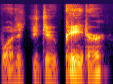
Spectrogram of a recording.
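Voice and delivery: low, quiet threatening question; a father quietly confronting his son; hushed menace. Retold or imitated. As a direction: lean in and ask it softly, dangerously. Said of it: "He's like".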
